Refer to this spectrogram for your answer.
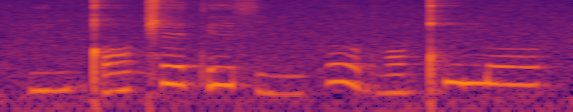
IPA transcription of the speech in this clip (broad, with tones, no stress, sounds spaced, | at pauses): j i˨˦ ǃʼ ɒ˨˦ ǁ ɛ˥ tʼ e˥ s i˨ | ɔ˥˨ dʱ ɒ˨ ǃʰ u˥ m ɔ˥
